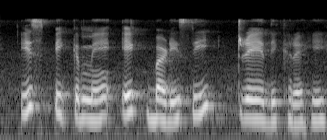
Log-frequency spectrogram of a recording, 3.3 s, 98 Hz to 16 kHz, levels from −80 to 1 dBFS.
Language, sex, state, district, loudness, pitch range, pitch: Hindi, female, Punjab, Pathankot, -17 LUFS, 205-255 Hz, 220 Hz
